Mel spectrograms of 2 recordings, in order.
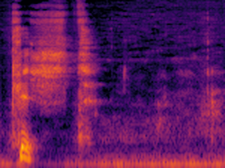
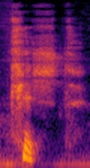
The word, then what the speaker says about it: kissed: we write k I SS ID but we pronounce it kissed just kissed when C makes the sound like the sea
